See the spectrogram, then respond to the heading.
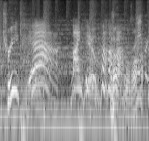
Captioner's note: laughs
